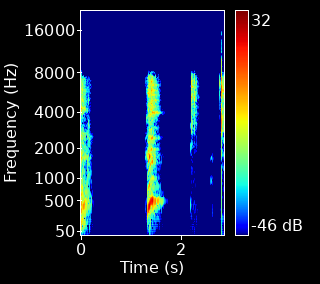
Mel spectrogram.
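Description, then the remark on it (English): Choppy Skype call audio breaks up into a few short, clipped fragments of voice-like sound separated by dead silence, with abrupt cutoffs and brief thin blips near the end. “Um, Skype has been uh, hiccuping. Hiccuping for weeks now.”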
